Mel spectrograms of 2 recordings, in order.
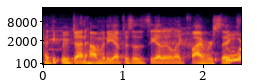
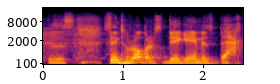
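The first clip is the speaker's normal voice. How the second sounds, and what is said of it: Put-on Scottish accent. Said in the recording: “I'm saying that with a Scottish accent”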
